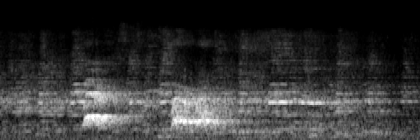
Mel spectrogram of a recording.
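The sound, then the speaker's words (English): Dogs on a front porch barking as they start chasing the Harry Man, with two drawn-out yelping barks about a second apart, moderately loud over a steady background hiss, then fading into quieter low rustling. “By this time, the dogs were on the front porch, and they started chasing Wiley.”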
